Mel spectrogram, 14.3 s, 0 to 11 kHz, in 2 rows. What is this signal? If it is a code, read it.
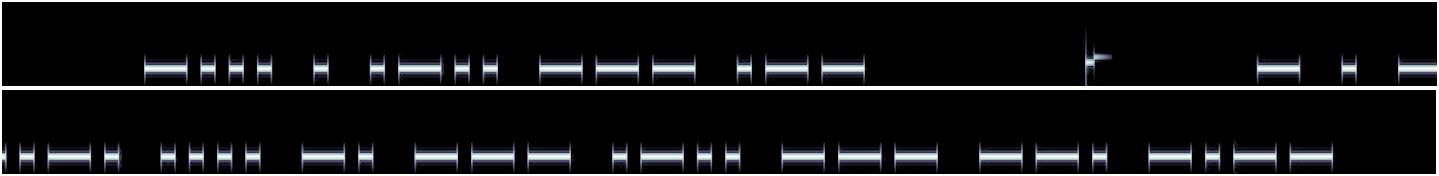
Morse code, heard as a keyed tone, about 17 wpm, 700 Hz. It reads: BELOW TECHNOLOGY
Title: Sentences from Top 1000 Words - Review Part 5 - New Word Drill - 17wpm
